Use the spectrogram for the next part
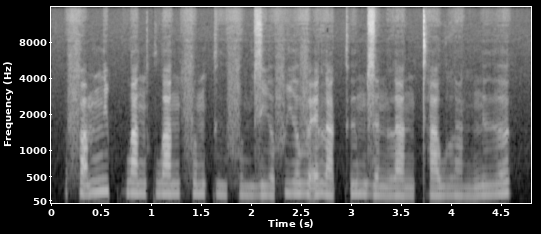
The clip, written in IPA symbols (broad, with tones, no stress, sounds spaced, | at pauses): f a̰˧˥ m n i˦˥ p̚ h w a˧ n k w a˧ n f ə˧ m k ɨ̤˨˩ f ə̤˨˩ m z i˧˩ ə̯ f i˧ ə̯ v ɛ̰˧˥ l a˨˩ k̚ ʔ ɨ˧ m z ə˧˩ n l a˧˩ n t̪ʰ a˧ w l a̤˨˩ ŋ n ɨ˨˦ ə̯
